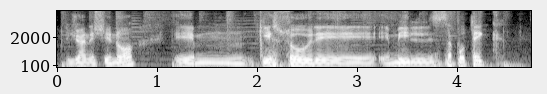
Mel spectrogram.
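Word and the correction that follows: Zátopek: Zatopek, perdón, Emil Zatopek, que es maratonista de origen checo, ¿no es cierto?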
